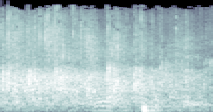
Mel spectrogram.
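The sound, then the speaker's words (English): A church audience applauds in a steady, dense wash of clapping that stays even throughout and fades slightly at the end. “And I've never walked in a courtroom and had them applaud for us. So this is something unique, and thank you.”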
